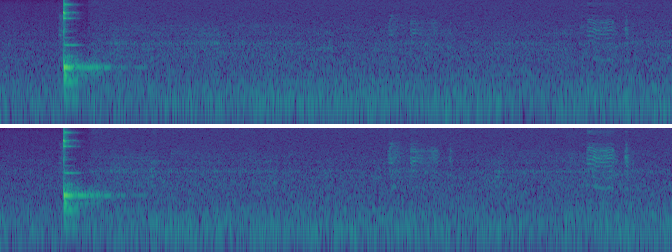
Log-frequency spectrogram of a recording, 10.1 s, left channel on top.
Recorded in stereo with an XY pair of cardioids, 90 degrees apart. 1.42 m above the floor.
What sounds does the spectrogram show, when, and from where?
1.0 s a cowbell: 15° left, 0.7 m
